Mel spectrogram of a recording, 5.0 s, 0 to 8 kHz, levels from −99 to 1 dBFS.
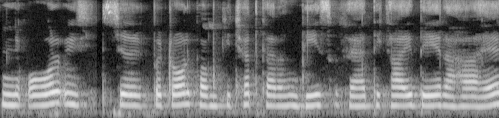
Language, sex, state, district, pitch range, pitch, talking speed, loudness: Hindi, female, Delhi, New Delhi, 220-235 Hz, 225 Hz, 170 wpm, -15 LUFS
